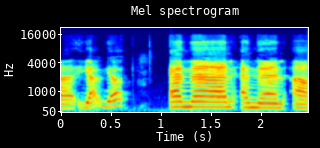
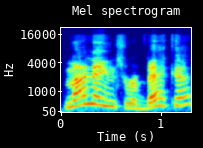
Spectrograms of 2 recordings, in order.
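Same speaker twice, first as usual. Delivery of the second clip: put-on South Carolina accent; 4 semitones higher than usual. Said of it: "I had the accent".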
